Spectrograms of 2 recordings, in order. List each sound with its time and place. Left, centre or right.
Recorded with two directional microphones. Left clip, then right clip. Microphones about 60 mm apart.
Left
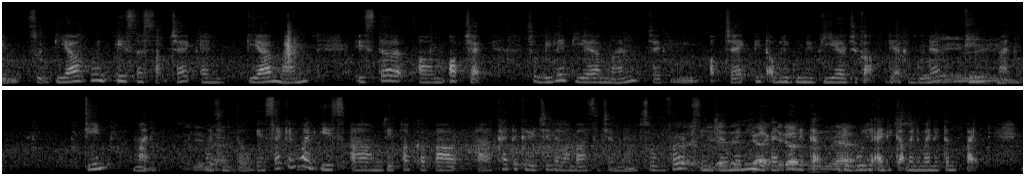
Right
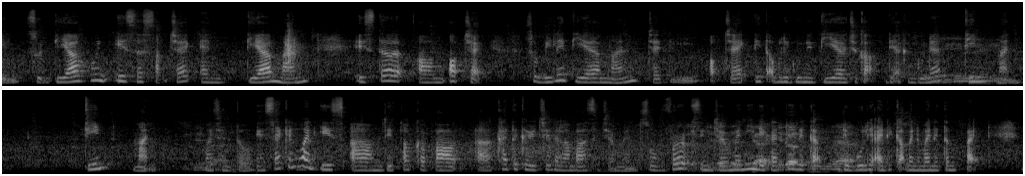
0.5 s speech: centre
7.1 s speech: centre
13.0 s speech: centre
16.9 s speech: right
17.4 s speech: centre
